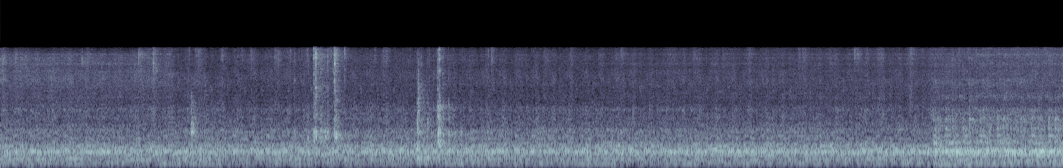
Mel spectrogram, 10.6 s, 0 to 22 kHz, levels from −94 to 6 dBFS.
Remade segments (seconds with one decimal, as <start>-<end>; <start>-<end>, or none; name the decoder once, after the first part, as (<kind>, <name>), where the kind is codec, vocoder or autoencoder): 0.0-1.7 (autoencoder, DAC-VAE); 6.0-10.6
